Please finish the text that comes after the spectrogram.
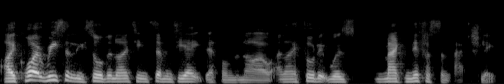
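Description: A man's voice: medium pitch, fast, darkish tone, dry recording, dull audio. Erudite man, very dry recording. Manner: erudite, opinionated. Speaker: podcast co-host, historian. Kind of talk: casual critical discussion.

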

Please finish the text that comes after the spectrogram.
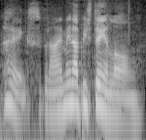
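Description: A woman's voice: fairly low pitch, expressive, a little slow, a bit bright, big-room sound. An American actress playing a tough, plucky female numbers-game boss in 1930s radio drama style, on a vintage recording. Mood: bitter, hurt.

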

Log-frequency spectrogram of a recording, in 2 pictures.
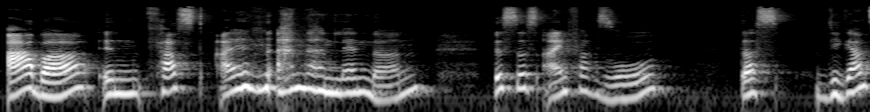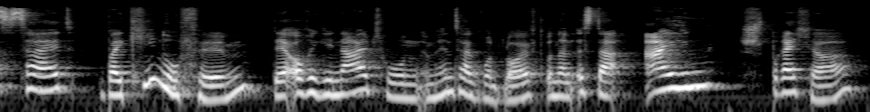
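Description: A woman chatting casually with a friend, talkative and quick to laugh, with lots of fillers. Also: fairly high pitch, expressive. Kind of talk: casual chat.

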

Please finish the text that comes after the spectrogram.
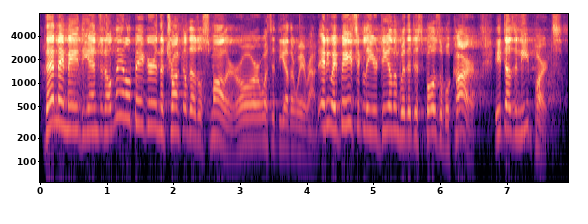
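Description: Comedy parts clerk played by a man: matter-of-fact, blunt, folksy, forceful high voice, reverberant live hall. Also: animated, heavily acted. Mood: knowing, blunt. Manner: brisk jargon, blunt, folksy. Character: know-it-all, matter-of-fact male parts counterman. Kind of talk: live audio comedy acting.

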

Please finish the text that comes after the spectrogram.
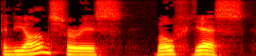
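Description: A man from the Netherlands, a shaman hosting a podcast, speaking in a slow, measured, reflective way with repeated phrases. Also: fairly high pitch, mellow. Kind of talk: slow reflective spiritual talk.

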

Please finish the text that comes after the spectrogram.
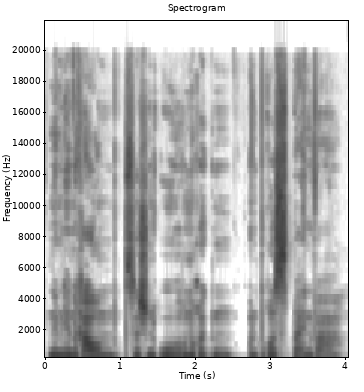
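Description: A woman leads a guided yoga nidra meditation in a soft, calm voice. She speaks very slowly, leaving long pauses between short phrases, in a fairly low register. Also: gravelly.

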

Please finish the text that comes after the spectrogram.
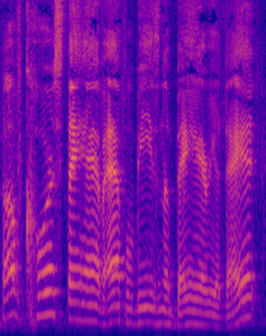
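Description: A man's voice: mid-range voice, sing-song, unhurried, fairly bright tone. An actor at a table read playing an awkward, rambling fourteen-year-old boy. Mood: flustered. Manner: rambling, flustered.

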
